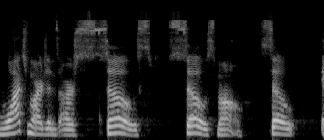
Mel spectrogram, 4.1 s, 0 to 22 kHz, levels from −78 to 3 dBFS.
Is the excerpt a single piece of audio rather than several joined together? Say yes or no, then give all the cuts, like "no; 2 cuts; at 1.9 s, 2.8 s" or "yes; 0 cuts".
no; 1 cut; at 3.1 s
